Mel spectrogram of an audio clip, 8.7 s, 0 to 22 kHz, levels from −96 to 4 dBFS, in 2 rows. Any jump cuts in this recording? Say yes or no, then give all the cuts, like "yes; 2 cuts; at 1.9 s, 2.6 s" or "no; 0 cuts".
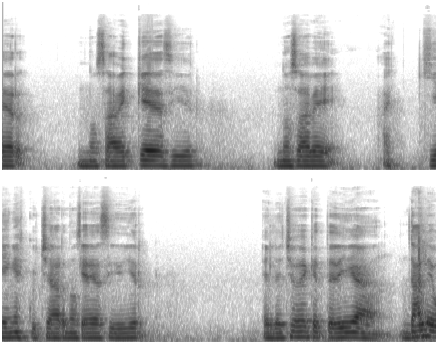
yes; 1 cut; at 5.1 s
